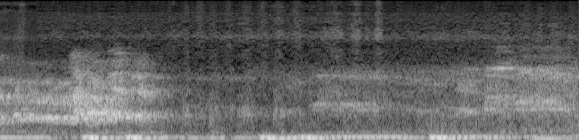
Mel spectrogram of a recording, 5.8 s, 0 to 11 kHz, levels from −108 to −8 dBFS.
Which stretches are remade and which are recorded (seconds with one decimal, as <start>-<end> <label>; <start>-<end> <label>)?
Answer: 0.0-5.8 recorded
